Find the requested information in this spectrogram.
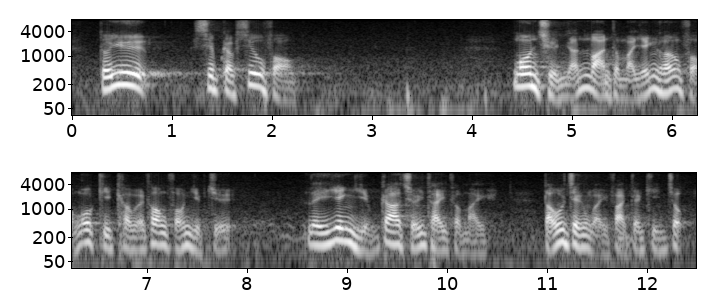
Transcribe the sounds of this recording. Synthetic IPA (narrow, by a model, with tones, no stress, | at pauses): t̪ɵ˧ɥjyː˥siː˧p̚kʰɐ˨p̚siː˥wfɔ̰ː˨˩ŋ | ŋɔː˥nt͡ʃʰyː˨˩njɐ˨˥nwa̰ː˨nt̪ʰʊ˨˩ŋmaː˨˩jːɪ˨˥ŋɦœː˨˥ŋfɔ̰ː˨˩ŋʊ˥kːiː˧t̚kʰɐ˧wkɛː˧t̪ʰɔː˥ŋfɔː˨˥ŋjiː˨˩p̚t͡ʃyː˨˥ | le˨˧jːɪ˥ŋjiː˨˩mkaː˥t͡ʃʰɵ˨˥ɥt̪ʰɐ˧jt̪ʰʊ˨˩ŋma̰ː˨˩j | t̪ɐ˨˥wt͡sɪ˧ŋwɐ̰˨˩jfa̰ː˧t̚kɛː˧kiː˧nt͡sʊ˥k̚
